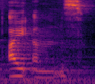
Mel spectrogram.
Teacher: he uses i think what's called a glottal t which is kind of like dropping it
